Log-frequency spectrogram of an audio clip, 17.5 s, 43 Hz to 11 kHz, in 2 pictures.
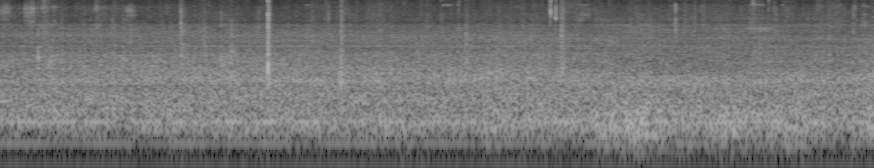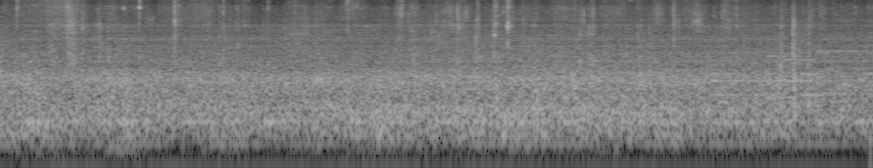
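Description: Cabin noise of an E3-series Shinkansen under way in the tunnel out of Ueno: a steady rumble of wheels and running gear with a constant low hum beneath it and a few light clicks.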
